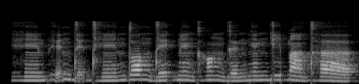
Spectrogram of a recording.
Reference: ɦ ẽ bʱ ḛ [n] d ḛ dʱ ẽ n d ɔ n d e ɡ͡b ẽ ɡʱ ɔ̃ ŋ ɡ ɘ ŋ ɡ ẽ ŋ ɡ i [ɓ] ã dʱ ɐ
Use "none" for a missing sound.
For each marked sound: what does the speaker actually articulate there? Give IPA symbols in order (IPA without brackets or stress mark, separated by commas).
n, ɓ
